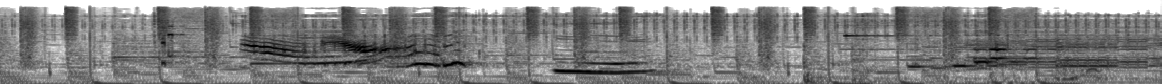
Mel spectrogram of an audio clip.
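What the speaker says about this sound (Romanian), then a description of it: "Pisicuța noastră tot vrea ceva." A pet cat meows several times, close by, with rising and falling plaintive cries over a busy, rhythmic background.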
